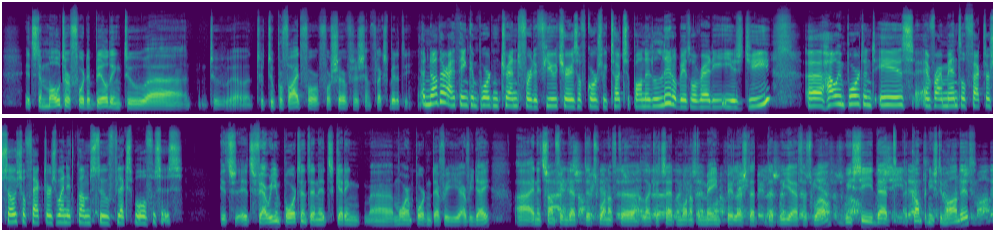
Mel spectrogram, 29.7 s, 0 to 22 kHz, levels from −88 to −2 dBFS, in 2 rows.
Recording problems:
echo of what is said; strong; from 23 s on; 450 ms later, 7 dB below the speech
thin; somewhat; fading below 300 Hz

